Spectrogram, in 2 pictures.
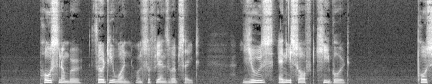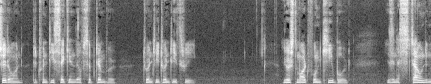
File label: voiceover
